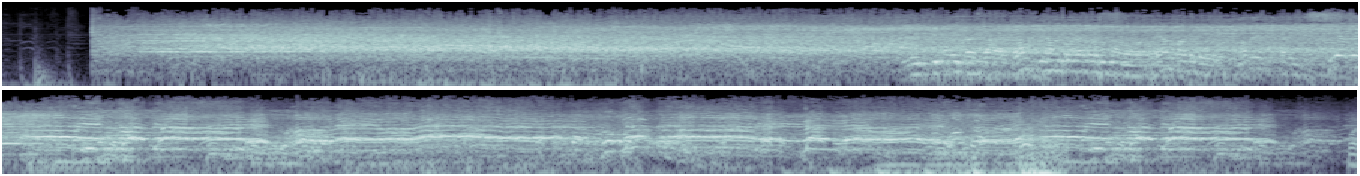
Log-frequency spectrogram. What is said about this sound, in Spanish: Campeones, campeones, gritaban los jugadores del Real Madrid.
